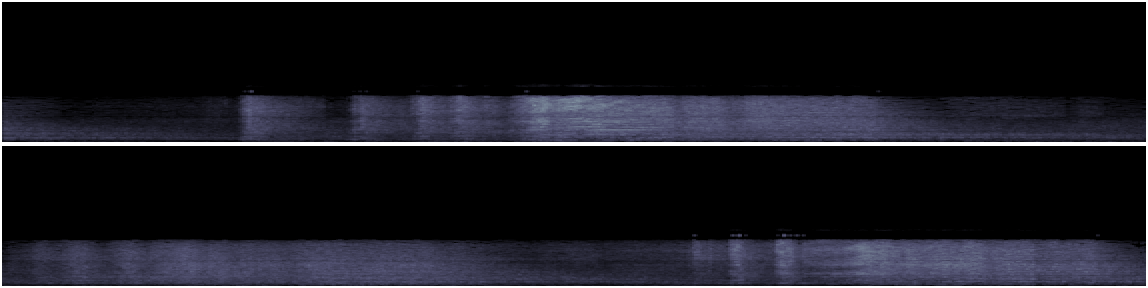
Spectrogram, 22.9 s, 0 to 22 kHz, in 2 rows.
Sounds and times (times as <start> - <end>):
Vehicle: 0.0 - 22.8
Accelerating, revving, vroom: 2.4 - 9.4, 11.7 - 16.8, 18.3 - 22.8.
